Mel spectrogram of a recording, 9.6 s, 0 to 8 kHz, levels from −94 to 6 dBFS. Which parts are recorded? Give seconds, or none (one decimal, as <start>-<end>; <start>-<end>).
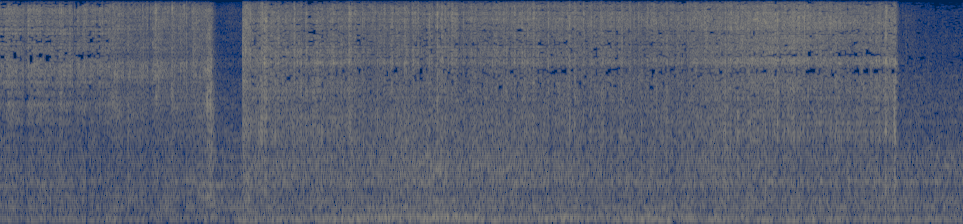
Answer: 0.0-1.1; 2.5-9.6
